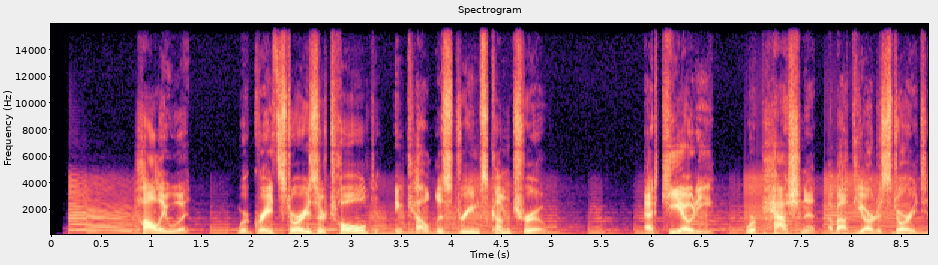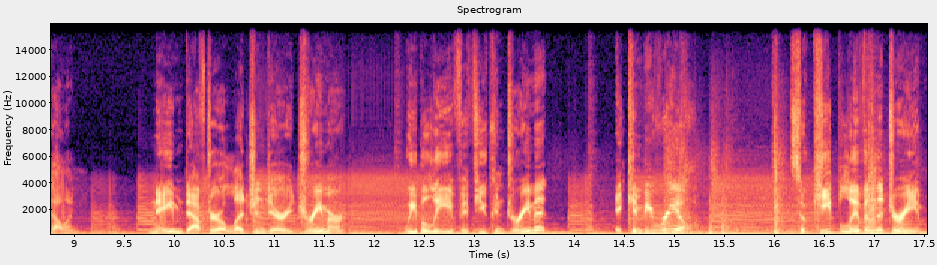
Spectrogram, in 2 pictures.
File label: Narration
